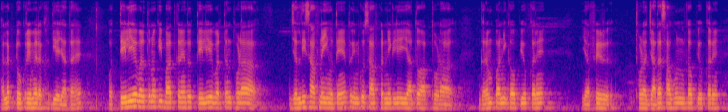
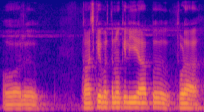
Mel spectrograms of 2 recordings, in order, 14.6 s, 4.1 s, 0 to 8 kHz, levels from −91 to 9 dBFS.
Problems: background sounds at intervals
